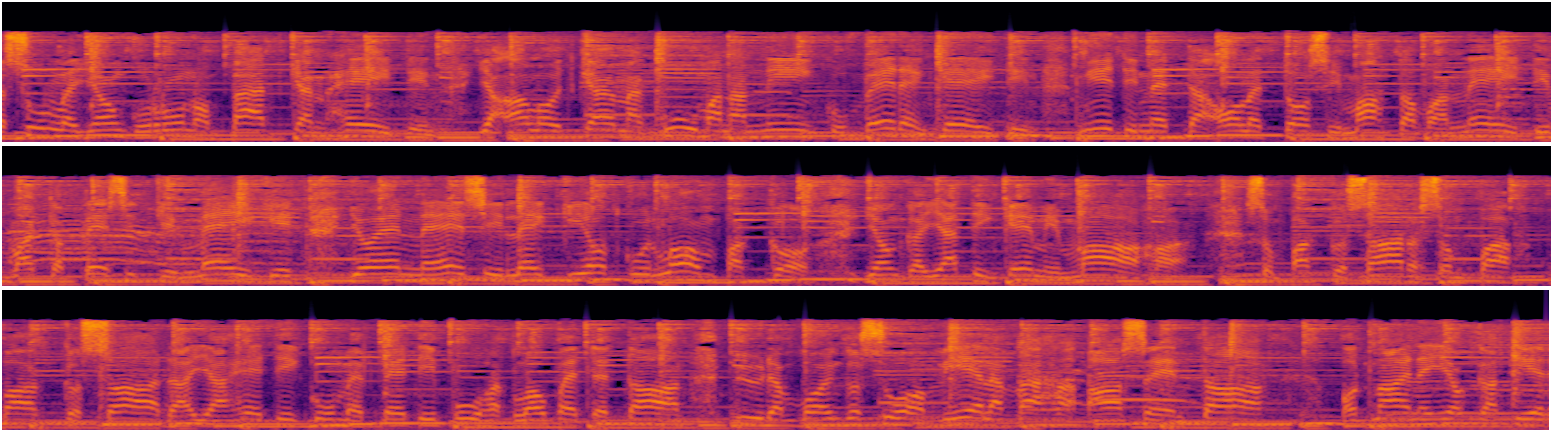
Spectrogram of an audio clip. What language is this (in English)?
Finnish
